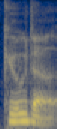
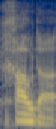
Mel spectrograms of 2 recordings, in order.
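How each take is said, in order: First: It is said with a common English pronunciation. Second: It is said with the native local pronunciation.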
